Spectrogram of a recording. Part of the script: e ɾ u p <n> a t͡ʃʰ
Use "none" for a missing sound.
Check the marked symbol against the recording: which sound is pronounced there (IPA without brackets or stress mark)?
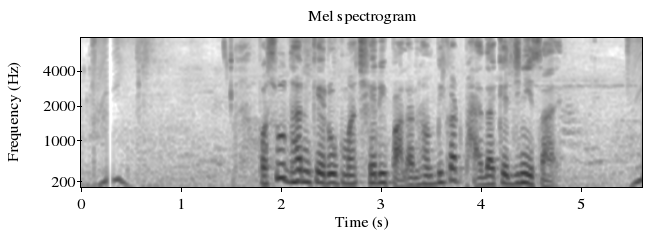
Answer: m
